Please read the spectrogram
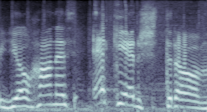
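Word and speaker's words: Johannes Eckerström: Avatar singer Johannes Ekenström. I'm trying to say his name properly. How did I do that time, Johannes? – That was lovely, I think.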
